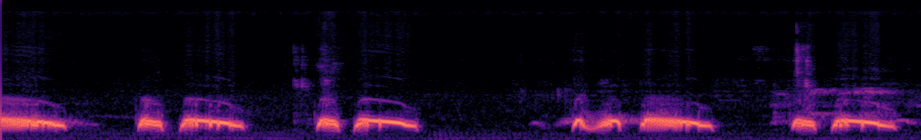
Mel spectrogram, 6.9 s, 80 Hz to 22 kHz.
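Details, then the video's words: Decoy spotted dove, a female, cooing to lure and excite wild doves, in the thúc gù and gáy gọi styles. Low mellow coos come in paired phrases: a short wavering note, then a longer steady falling coo, repeated about every 1.3 seconds. "Tiếng chim cu gáy mồi giọng lôi cuốn hấp dẫn đủ bài[ THÚC GÙ , GÁY GỌI ]"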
